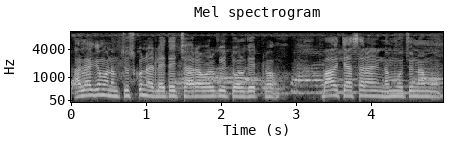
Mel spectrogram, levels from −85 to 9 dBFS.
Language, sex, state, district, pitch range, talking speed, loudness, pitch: Telugu, male, Andhra Pradesh, Annamaya, 170-190 Hz, 135 wpm, -16 LUFS, 175 Hz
